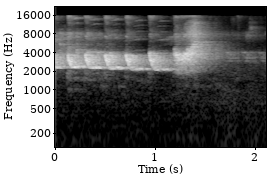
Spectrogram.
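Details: Sooty-headed bulbul in lively, full song, used as a lure recording to make other birds answer: a rapid series of about seven bright, clipped chirps, evenly spaced, then a louder rising sweep that trails off.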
